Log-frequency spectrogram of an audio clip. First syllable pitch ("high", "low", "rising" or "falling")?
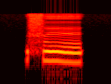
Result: falling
